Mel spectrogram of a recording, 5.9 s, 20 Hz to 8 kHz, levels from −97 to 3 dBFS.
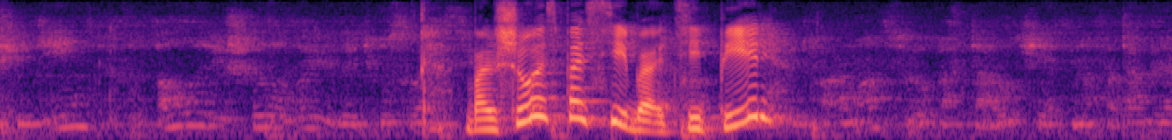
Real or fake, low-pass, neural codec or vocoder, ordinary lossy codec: real; none; none; none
